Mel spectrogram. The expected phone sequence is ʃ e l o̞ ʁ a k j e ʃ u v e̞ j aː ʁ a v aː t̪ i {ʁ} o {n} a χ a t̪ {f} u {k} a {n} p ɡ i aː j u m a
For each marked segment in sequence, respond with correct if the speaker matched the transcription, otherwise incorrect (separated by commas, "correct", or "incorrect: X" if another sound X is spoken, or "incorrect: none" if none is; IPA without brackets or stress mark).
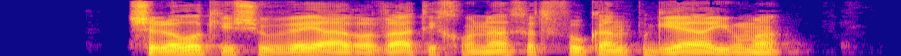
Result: incorrect: χ, correct, correct, correct, correct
